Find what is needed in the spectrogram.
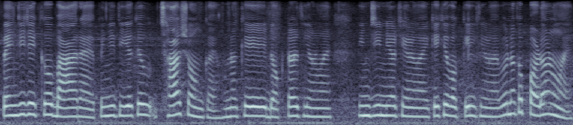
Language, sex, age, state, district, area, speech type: Sindhi, female, 30-45, Gujarat, Surat, urban, spontaneous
